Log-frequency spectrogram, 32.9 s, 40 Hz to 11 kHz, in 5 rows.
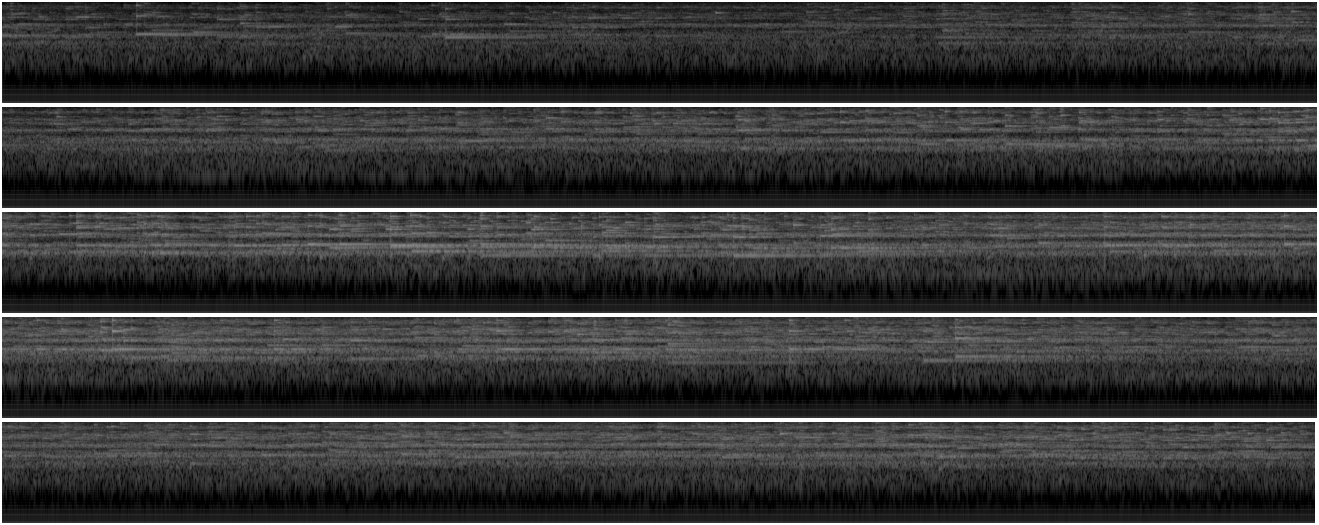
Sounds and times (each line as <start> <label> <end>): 0.0 3000 Glass Wind Chimes 32.8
